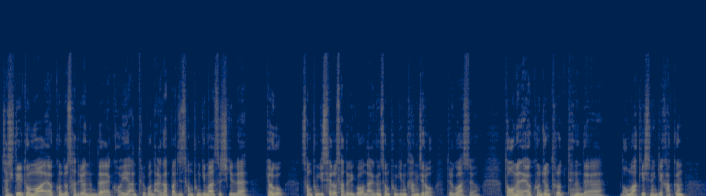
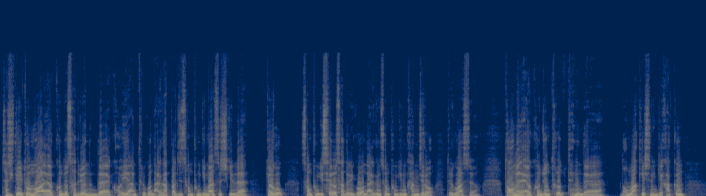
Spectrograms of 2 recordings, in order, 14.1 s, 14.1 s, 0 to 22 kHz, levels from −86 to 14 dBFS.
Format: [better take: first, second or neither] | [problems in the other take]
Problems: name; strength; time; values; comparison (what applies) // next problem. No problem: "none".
first | distortion; slight; 10 dB below the speech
